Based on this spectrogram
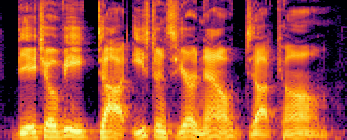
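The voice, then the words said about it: Announcer-style radio voice. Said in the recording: “That's my radio voice.”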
